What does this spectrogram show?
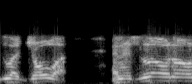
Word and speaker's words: La Jolla: kind of dogging you because you didn't say La Jolla correct, right? And I was in La Jolla. And I didn't even say it right. I said La Jolla. And there's no, it's La Jolla.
